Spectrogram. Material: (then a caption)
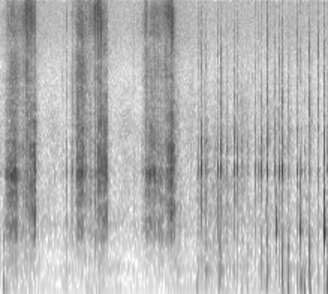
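Jute. Long acrylic nails rub and scratch a sandal with white straps and a tall, solid, woven jute/cork wedge sole, held in the hands. Three slow, breathy rubbing strokes are followed by a quick run of sharp, bright scratches and clicks across the woven surface.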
